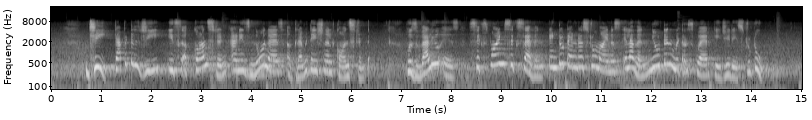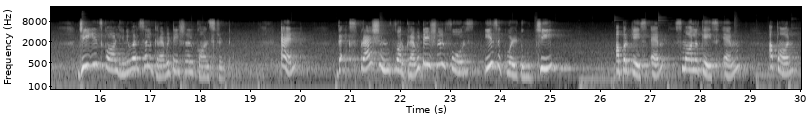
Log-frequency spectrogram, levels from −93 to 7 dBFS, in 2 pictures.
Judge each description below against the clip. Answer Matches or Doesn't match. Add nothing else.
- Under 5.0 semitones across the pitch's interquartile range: Doesn't match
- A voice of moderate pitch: Doesn't match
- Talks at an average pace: Doesn't match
